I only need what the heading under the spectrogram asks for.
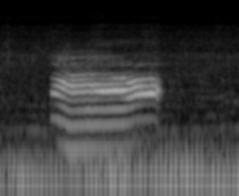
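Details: Water buffalo grazing in a herd gives a single sustained 'uwwek' bawl of about one second, rich in even harmonics and holding a steady pitch before cutting off, over a pulsing low engine-like rumble.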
